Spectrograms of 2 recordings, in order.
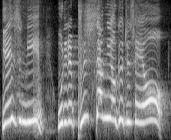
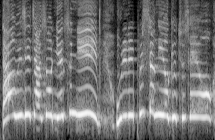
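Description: First: High, loud cry for mercy; loud pleading call. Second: Very high, loud desperate plea; even louder shouting. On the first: Blind men begging Jesus for mercy, loud high call. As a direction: call out to be heard over the crowd. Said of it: "큰 소리로 예수님을 부른 거죠". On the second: Blind men defying the crowd to beg Jesus, full high shout. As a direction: cry out at the very top of your range. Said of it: "더욱 큰 소리로 예수님께 외쳤어요". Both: Acted.

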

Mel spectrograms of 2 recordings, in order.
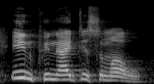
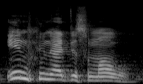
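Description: Both takes have the same delivery.

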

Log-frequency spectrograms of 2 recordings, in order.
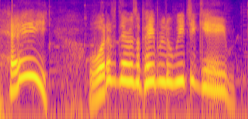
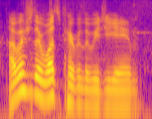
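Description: First: Squeaky falsetto, very high; excited mock squeal, way up high; high-pitched self-impression. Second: Said in the usual way. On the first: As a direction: imitate your past self in a silly falsetto. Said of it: "we were like".

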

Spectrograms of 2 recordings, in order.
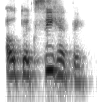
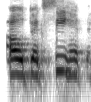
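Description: First: Said in the usual way. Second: Autoexígete called out loud and slow, falling hard at the end; commanding call. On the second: Shown as a demonstration. Leader ordering her team to push themselves, loud and slow. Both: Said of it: "sé radical contigo".

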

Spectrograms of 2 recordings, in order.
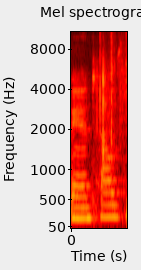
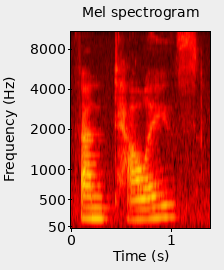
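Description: First: Fantals said in two syllables, FAN-tals; short Fantals rhyming with pals; two-syllable pronunciation. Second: Fantales said slowly in three syllables, fan-TAH-leez; drawn-out Fantales, ending in leez; careful pronunciation. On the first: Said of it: "I thought it said Fantals". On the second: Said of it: "I don't know how to pronounce it". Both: Shown as a demonstration.

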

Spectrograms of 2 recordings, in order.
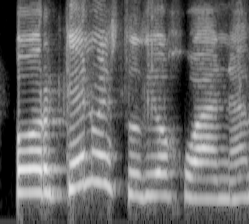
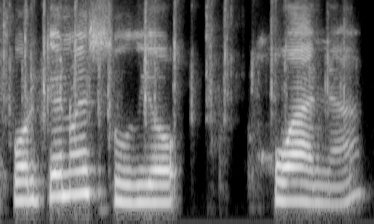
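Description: First: Said in the usual way. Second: Slow dictation. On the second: Shown as a demonstration. Teacher repeats the question for pupils, in dictation pieces. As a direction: question broken up with a pause before Juana.

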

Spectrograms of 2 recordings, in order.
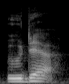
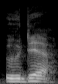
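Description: First: Oude said slowly, "oo-deh"; slow careful Greek word. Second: Oude said again, short and falling, "oo-deh"; repeated Greek word. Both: Shown as a demonstration. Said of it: "is pronounced oude".

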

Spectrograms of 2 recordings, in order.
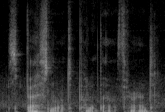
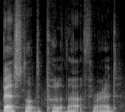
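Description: First: Whispered under the breath; barely voiced cautionary whisper; hushed aside. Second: Said in the usual way. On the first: Real, not acted. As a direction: repeat it as a very soft, low warning to yourself.

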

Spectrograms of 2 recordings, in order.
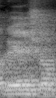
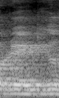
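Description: First: रेशो said with sh, resho; sh sound. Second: रेटियो said with a hard t, retiyo; wrong t sound. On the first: Teacher showing students the correct ratio. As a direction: say रेशो with a clear sh, the right way. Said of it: "इसको रेशो कहेंगे". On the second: Teacher showing students how not to say ratio. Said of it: "रेटियो तो नहीं बोलेंगे". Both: Shown as a demonstration.

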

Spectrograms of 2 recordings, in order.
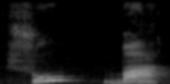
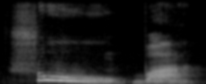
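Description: First: Шуба split as шу, pause, ба; syllable-by-syllable teacher demo of шуба. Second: Шуба with a very loud, long ШУУУ, then ба; hugely stressed ШУ, lighter ба in шуба; louder first syllable. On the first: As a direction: break шуба into two separate syllables. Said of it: "Скільки складів у цьому слові?". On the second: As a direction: stretch and belt out the ШУ in шуба. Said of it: "Я говорила голосніше". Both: Shown as a demonstration.

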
